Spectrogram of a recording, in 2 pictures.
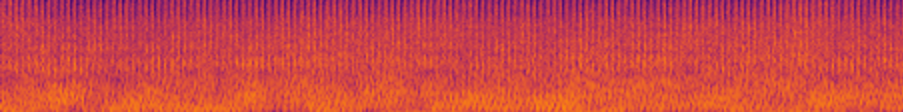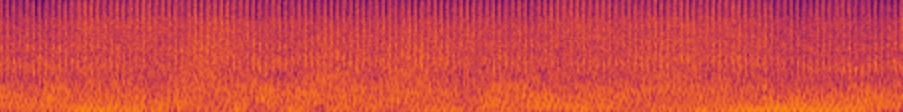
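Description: Loud, steady engine-like machine rumble with a low hum running under a rough, dense noise.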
